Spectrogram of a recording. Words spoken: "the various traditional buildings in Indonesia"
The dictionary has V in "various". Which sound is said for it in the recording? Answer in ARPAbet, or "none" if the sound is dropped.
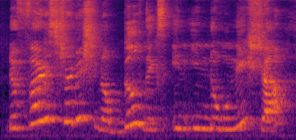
F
